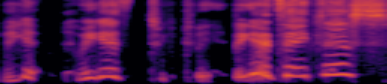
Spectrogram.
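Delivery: very high, halting, stammering, leaned-in whisper. Leaning in to a party member during a confrontation: whispering in character. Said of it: "lean into Li-, Lizette a little bit and whisper".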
